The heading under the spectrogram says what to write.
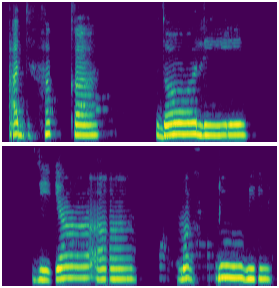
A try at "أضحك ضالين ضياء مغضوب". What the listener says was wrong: दाल जैसा साउंड कर रहा है, फिर से पढ़िए।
